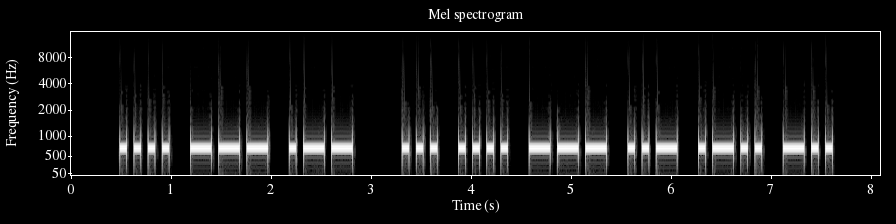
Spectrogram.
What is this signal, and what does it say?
Morse code, heard as a keyed tone, about 17 wpm, 700 Hz. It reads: HOW SHOULD
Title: Sentences from Top 1000 Words - Review Part 2 - 17wpm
